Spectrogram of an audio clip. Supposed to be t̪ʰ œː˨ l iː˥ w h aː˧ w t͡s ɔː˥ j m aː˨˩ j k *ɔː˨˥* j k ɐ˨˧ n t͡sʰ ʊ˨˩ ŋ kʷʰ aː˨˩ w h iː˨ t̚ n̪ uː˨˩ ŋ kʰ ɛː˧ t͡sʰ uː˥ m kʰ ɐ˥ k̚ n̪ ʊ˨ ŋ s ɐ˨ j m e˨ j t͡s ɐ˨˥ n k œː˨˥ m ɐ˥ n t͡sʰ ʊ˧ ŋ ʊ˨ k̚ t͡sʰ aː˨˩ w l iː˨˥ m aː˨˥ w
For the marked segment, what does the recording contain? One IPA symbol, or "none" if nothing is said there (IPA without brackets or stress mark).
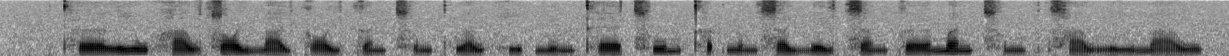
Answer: ɔː˨˥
